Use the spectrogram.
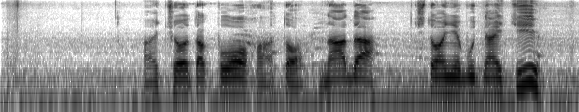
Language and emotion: Russian, neutral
